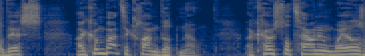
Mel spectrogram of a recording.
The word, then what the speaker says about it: Llandudno: say what you see I also mispronounced cland dno the Double L does its own distinct thing I got coached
